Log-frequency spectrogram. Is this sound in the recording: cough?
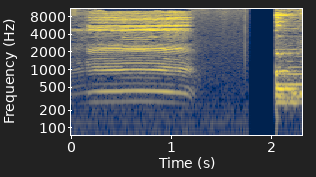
no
